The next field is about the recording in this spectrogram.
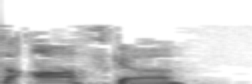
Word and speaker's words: Asuka: Is it Asuka? – Asuke. – Okay. – It's pronounced Asuka.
